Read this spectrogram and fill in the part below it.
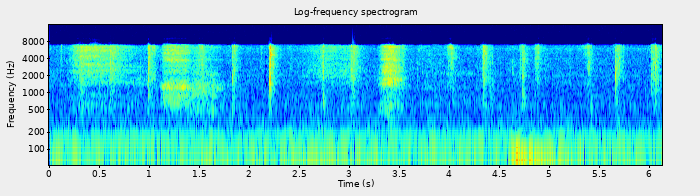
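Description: Playing cards are shuffled close by in a series of crisp riffles and soft slaps, with light breathing and a low steady hum underneath.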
